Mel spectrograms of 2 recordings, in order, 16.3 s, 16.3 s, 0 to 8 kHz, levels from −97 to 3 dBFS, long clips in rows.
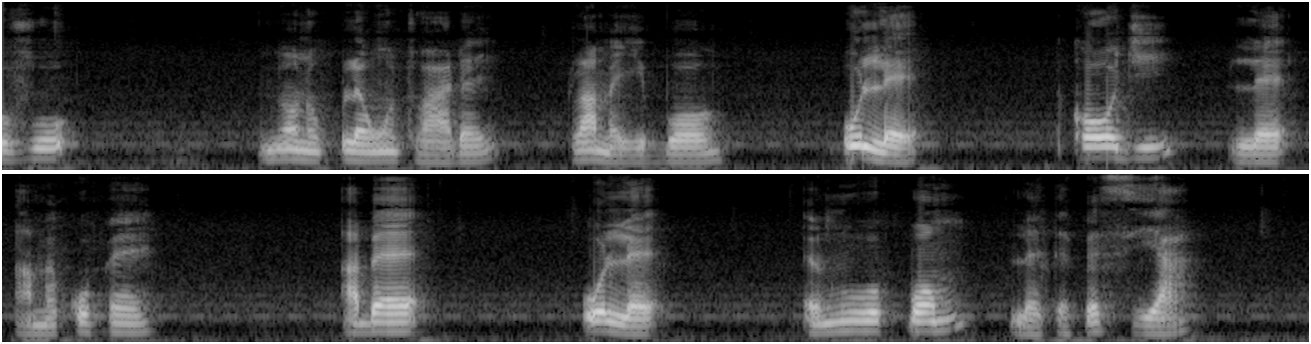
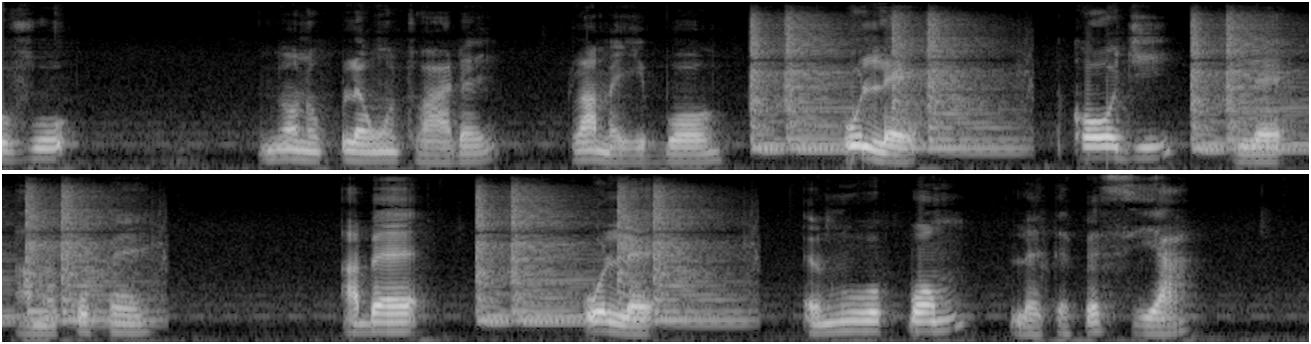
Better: first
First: none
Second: background sound (Electric guitar); 6 dB below the speech

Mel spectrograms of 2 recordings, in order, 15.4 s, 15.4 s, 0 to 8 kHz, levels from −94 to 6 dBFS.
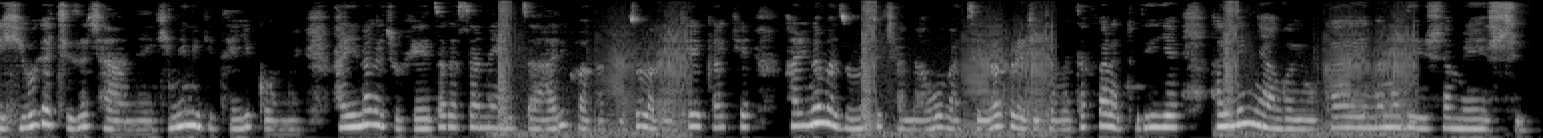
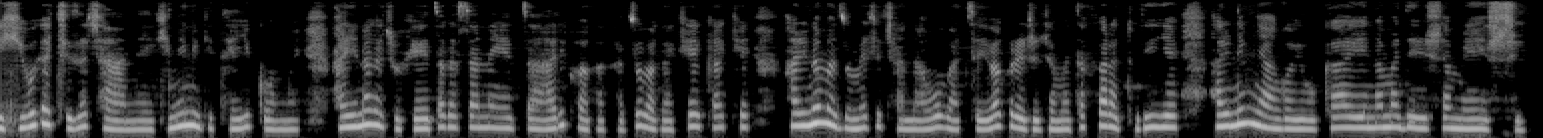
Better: second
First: background sound (Fart); 14 dB below the speech // room echo; dies away in 0.2 s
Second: none

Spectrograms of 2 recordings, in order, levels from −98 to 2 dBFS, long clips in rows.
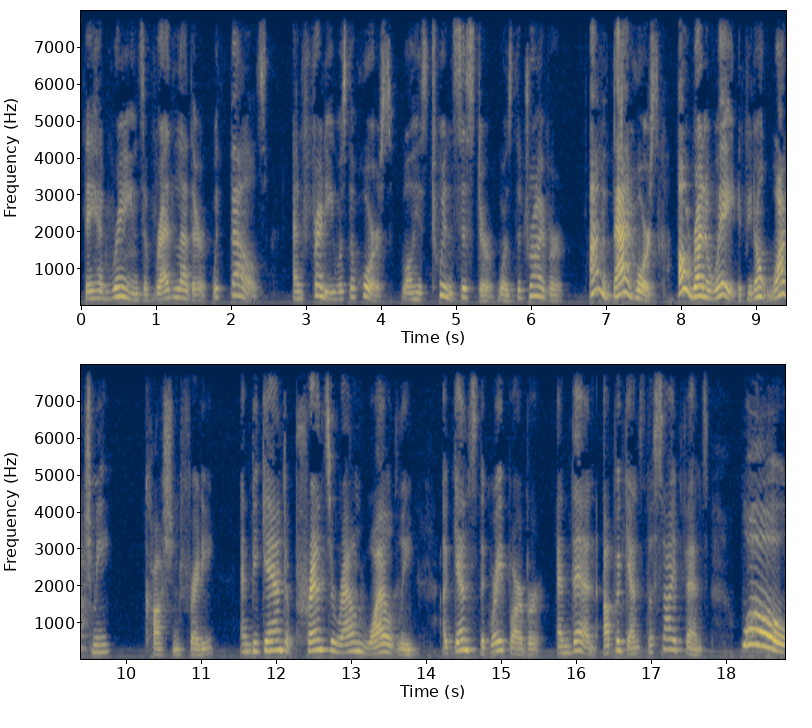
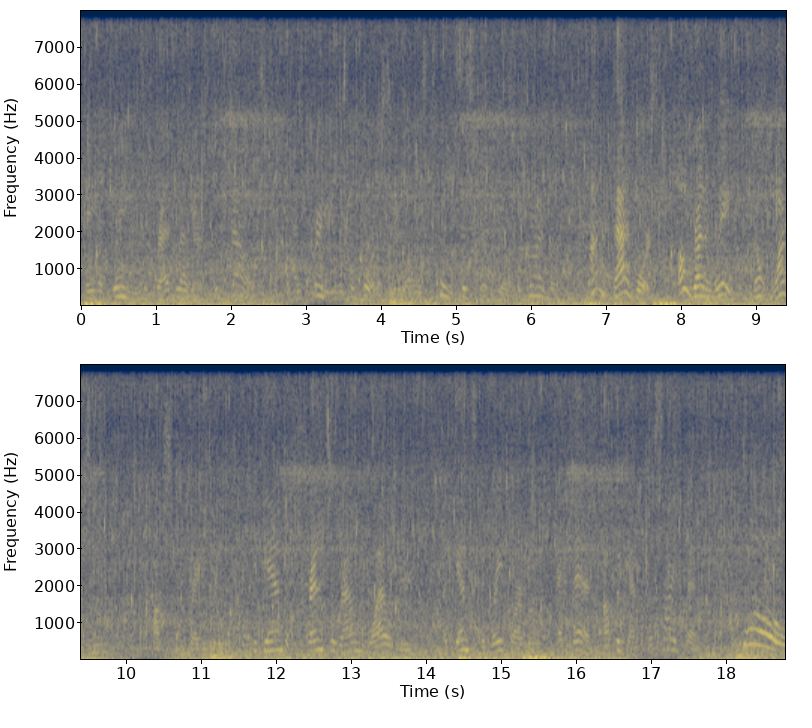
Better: first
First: none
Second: background sound (Breathing + Stream); 5 dB above the speech

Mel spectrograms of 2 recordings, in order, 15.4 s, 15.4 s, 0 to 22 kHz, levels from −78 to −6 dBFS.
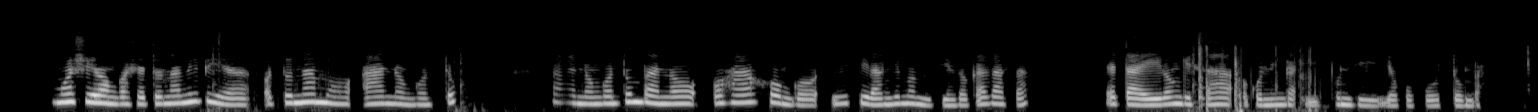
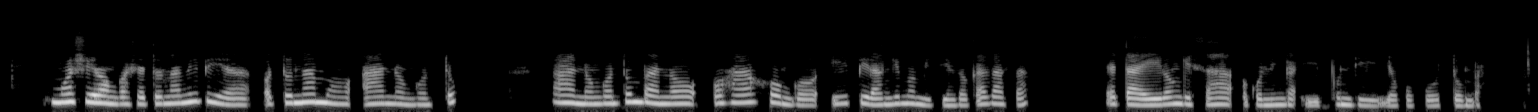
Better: second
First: noise reduction (neural mask model DeepFilterNet 3)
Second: none

